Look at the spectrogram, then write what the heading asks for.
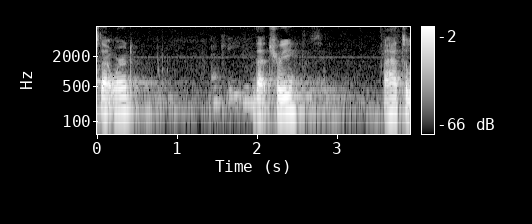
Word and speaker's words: acacia: Anyone know how to pronounce that word? Acacia. That tree? I had to look it up. It's pronounced acacia.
